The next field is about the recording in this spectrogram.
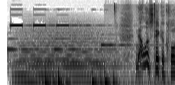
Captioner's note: beeping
